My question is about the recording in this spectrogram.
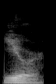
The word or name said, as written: youre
